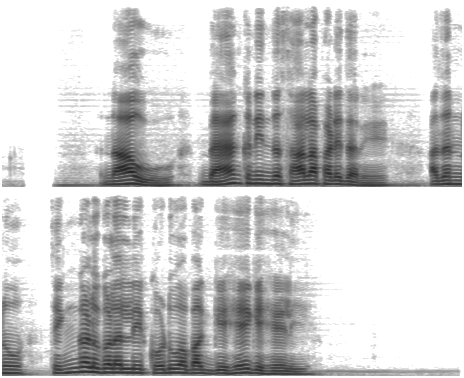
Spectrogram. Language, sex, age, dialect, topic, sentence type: Kannada, male, 31-35, Coastal/Dakshin, banking, question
